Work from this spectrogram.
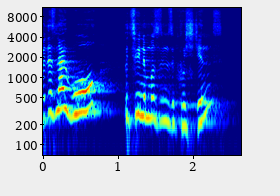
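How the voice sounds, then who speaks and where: Speaking with a Birmingham accent, a woman sounds animated at a fairly quick pace, her pitch swinging very widely amid audible room echo. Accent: Birmingham (Brummie) English. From Birmingham, England (Handsworth). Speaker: stand-up comedian. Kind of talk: stand-up. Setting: stage with audience.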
